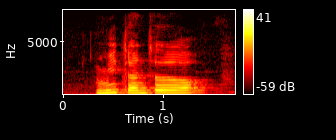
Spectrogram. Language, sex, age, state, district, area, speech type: Marathi, male, 18-30, Maharashtra, Ahmednagar, rural, spontaneous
